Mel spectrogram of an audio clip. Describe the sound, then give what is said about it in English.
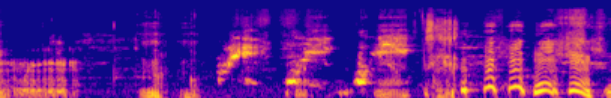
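A person imitates a pig with a run of nasal grunts and squeals, starting with low snorts and ending in a quick series of rising oinks, fairly loud. “this is how low we have come on this show that we are doing pig impressions.”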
